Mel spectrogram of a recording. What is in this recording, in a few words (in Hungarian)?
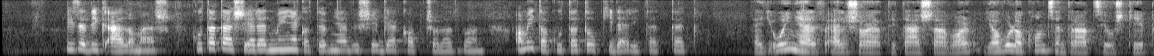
magyar; Station 10 forschungsergebnisse zu mehrsprachigkeit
